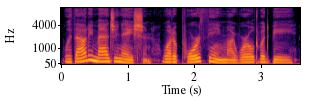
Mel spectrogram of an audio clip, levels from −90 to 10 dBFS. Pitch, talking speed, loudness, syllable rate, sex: 175 Hz, 165 wpm, -15 LUFS, 4.4 syllables/s, female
